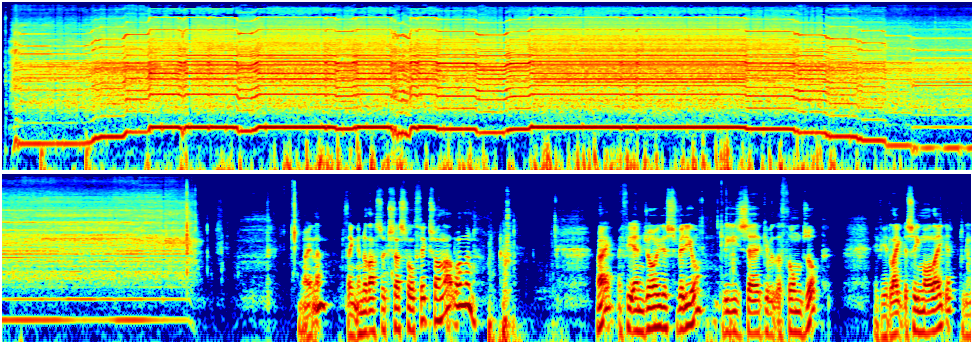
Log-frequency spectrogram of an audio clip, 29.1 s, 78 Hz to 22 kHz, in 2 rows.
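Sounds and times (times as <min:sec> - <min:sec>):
oscillating multi-tool buzzing: 0:00.0 - 0:17.6.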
